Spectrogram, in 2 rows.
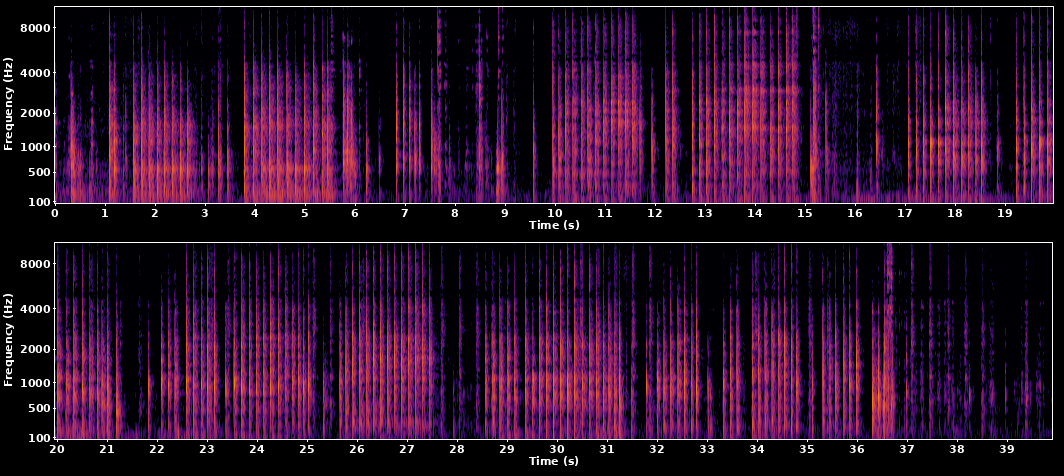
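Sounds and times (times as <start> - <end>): mallet tapping a chisel into wood: 1.1 - 2.8, 3.8 - 6.2, 9.9 - 15.4, 17.0 - 27.6, 28.5 - 36.6.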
